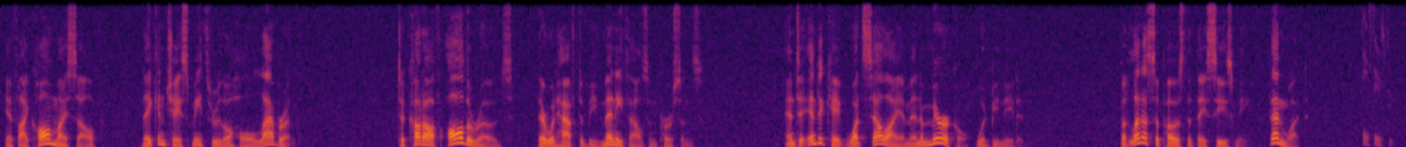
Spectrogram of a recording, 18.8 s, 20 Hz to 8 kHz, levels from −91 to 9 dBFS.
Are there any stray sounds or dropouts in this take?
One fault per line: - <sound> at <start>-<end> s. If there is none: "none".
- chirp at 18.2-18.6 s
